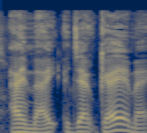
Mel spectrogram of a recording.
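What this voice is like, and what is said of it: Attempted Australian accent. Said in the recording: “this is the greatest accent for a not give a fuck guy ... I can't conjure up Australia from scratch”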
